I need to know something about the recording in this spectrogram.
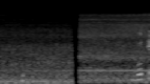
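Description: A low outdoor rumble is cut off abruptly about a second in. It is followed by a steady, even whine over a hiss from a jet airliner's turbine running on the airport apron.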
